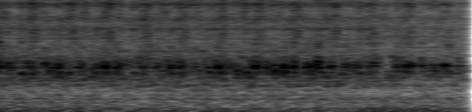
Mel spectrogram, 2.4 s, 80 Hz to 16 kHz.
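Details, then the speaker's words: 6.5L diesel dually just started in the cold using a block heater, after a major fuel leak repair: rough diesel idle with faint, fast ticking in the clatter, owner suspects an exhaust leak partly near a glow plug. "I still hear a little bit of an exhaust leak. I'm going to bet it's probably due in part to uh the glow plug off right there."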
